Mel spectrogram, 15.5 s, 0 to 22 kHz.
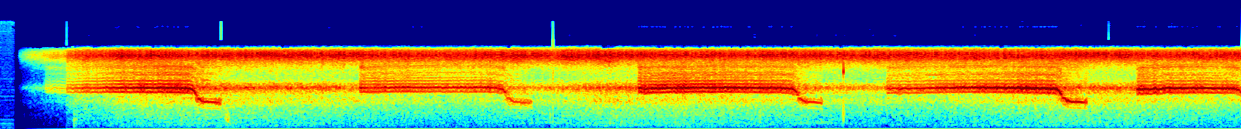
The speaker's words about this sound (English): I've seen people already hearing the Brood 3 17-year cicada. So I gathered some sound of them from the internet so we could listen and hear what it sounds like.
